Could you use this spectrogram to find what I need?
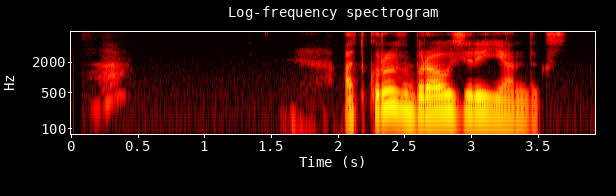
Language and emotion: Russian, neutral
